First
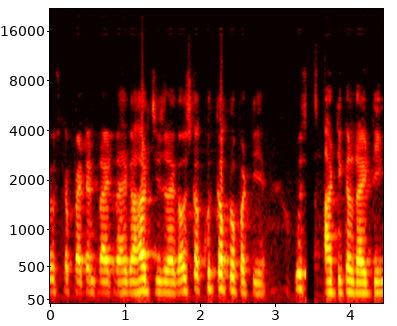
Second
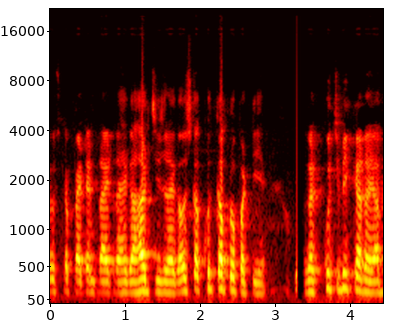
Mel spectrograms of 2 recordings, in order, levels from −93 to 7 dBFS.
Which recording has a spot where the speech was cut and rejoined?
first; 1 cut; at 3.5 s

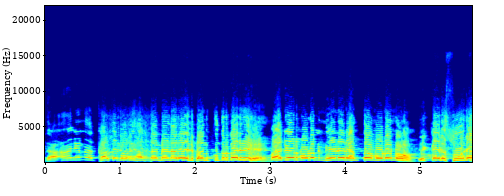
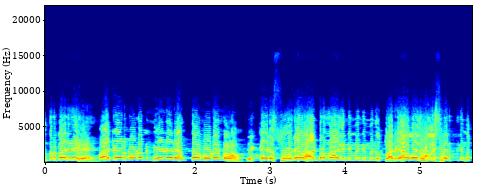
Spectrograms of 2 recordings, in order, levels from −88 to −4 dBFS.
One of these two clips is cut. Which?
first; 1 cut; at 1.2 s

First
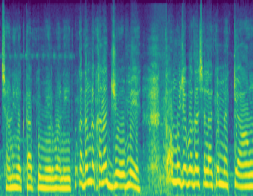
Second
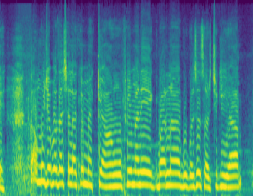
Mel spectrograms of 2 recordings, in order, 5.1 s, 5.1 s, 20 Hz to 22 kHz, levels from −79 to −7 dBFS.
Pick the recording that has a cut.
first; 1 cut; at 1.5 s

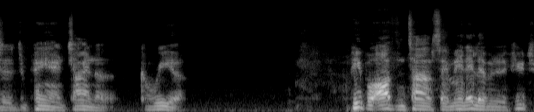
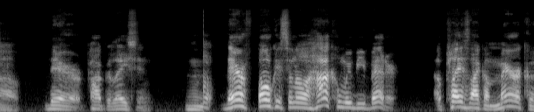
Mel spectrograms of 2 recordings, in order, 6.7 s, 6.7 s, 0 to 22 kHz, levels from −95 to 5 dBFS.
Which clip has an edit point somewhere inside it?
second; 1 cut; at 2.7 s

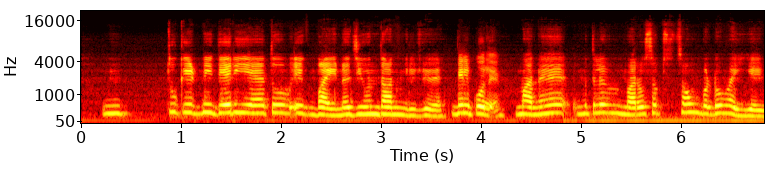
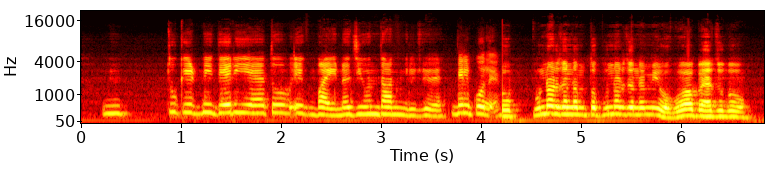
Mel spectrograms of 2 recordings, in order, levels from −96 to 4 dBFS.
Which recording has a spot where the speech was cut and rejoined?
second; 1 cut; at 4.1 s

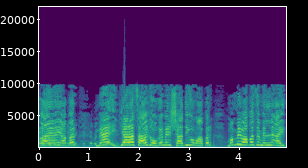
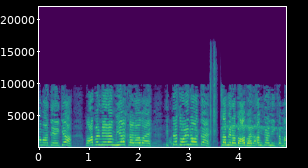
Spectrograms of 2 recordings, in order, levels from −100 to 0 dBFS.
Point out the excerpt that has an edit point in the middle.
second; 1 cut; at 3.6 s

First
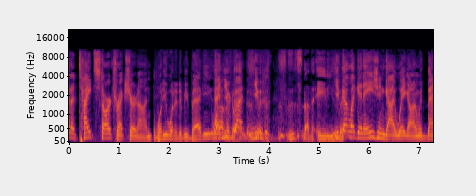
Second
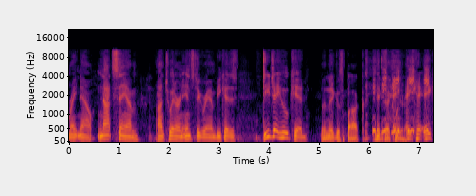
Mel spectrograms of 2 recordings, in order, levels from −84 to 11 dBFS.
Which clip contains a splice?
second; 1 cut; at 4.5 s

